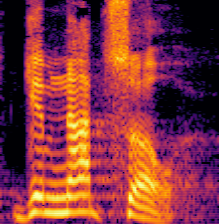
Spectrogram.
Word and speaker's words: gymnazo: it's pronounced this way, gymnazo. Gymnazo. Do you see it on the screen? Gymnazo. And it's very interesting that the whole first part of that word is like gym.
